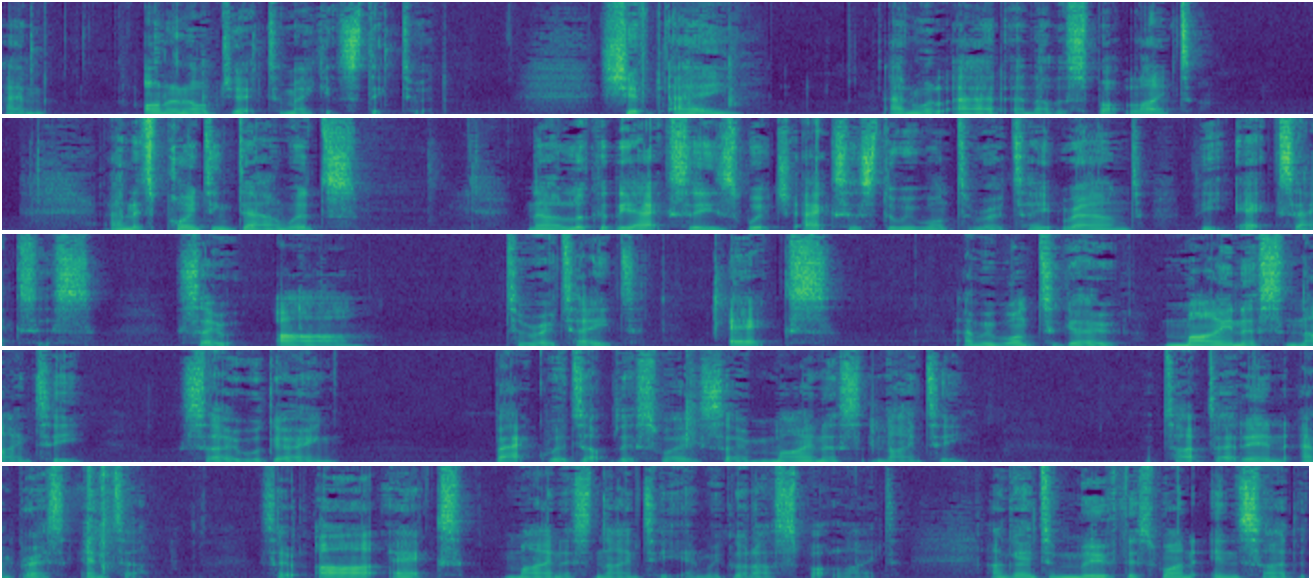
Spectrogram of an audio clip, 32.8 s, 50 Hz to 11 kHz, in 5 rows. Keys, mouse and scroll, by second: 0.7-1.2 shift+right drag, 1.2-16.5 middle drag, 3.4 shift+a, 14.5 r, 26.7 Return, 27.5 middle click, 31.6 g.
